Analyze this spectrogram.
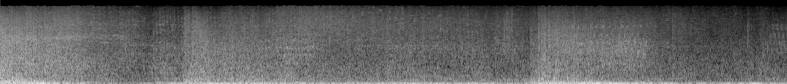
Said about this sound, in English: He made sure to make himself known, destroying parts of the structure that responded with fire and voluminous explosions.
